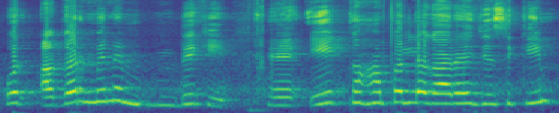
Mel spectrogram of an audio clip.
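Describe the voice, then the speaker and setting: High-voiced woman teaching grammar. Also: measured pace, darkish tone, slight background noise. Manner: explains step by step, asks and answers her own questions. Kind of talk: online grammar lesson.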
